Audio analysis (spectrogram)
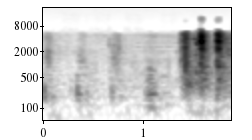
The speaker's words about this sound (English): Perhaps that is... I will open the door.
